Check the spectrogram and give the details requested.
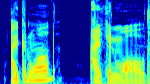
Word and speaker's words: Eichenwald: I can't pronounce it. You got it. Eichenwald.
